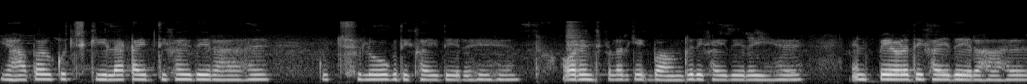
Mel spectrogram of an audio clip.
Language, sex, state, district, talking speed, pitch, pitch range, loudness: Hindi, female, Maharashtra, Solapur, 175 wpm, 225 Hz, 215-230 Hz, -18 LUFS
